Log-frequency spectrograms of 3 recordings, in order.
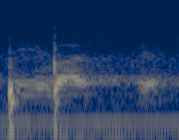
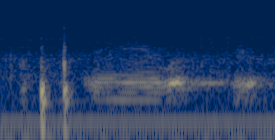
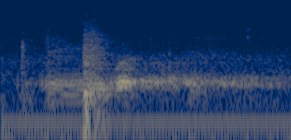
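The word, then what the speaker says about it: देवस्य: One correction, in pronouncing Devasya, some of you are lengthening the va a little extra, you're making it Devasya. Please listen carefully with me. Devasya. Devasya.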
